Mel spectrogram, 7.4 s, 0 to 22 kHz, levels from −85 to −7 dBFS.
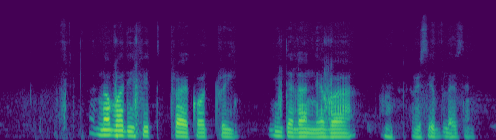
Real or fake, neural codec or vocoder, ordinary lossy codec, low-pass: real; none; AAC, 64 kbps; 14.4 kHz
